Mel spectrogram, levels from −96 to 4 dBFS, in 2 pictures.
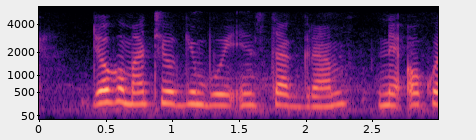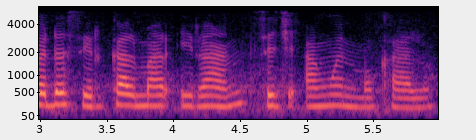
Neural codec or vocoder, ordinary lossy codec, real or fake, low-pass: none; none; real; 5.4 kHz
